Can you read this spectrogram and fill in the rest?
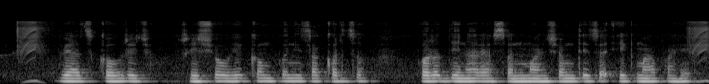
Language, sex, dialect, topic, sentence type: Marathi, male, Varhadi, banking, statement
